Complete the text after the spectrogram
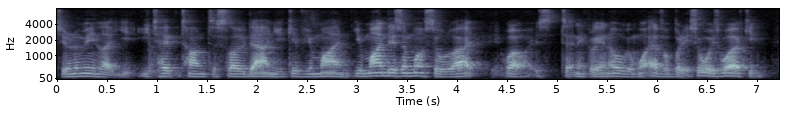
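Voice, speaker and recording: A man's speech comes with audible room echo. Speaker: music reaction youtuber. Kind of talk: casual reaction commentary. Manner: fast; rambling, hesitant with fillers.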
